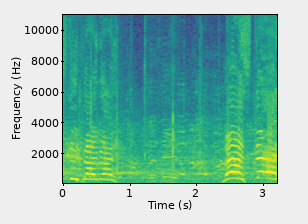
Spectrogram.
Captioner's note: crowd chatter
